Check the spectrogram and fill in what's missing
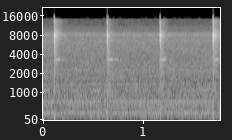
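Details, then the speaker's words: Four sharp snapping pulses about half a second apart over room hum from a Candela TriVantage Q-switched 755 nm alexandrite laser, 2 mm spot, removing a tattooed name under topical anesthetic; a little snap is good. "Alexandrite little bit of snap is good"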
